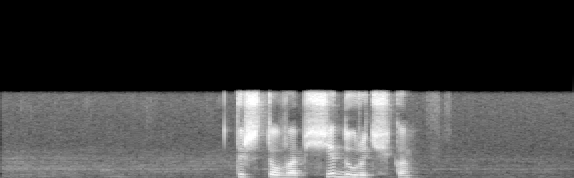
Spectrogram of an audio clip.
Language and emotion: Russian, angry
